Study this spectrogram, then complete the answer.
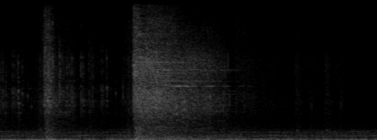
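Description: Bones clatter and scatter as a skeleton breaks apart.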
